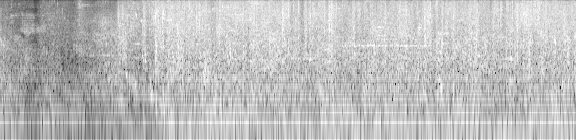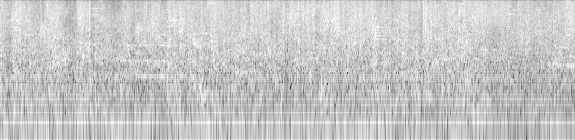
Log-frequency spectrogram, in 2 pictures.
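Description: Video game spell effects crackle and boom in a busy fight.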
